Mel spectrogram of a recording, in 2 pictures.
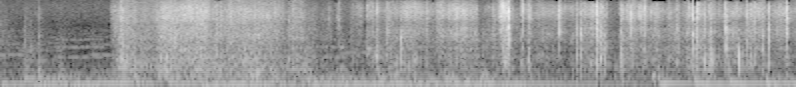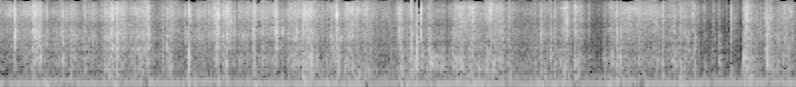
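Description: Crinkly wrapper being crumpled and torn open by hand, a dense rapid crackling that starts about half a second in, as a small toy figure is unwrapped; background music plays underneath.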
